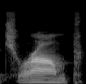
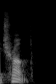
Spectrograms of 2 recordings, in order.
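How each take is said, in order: First: The word is said with a contemptuous sneer. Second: The word is said plainly, with no sneer. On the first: "she would get that sneer in her voice" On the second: "She wouldn't like just say Trump"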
